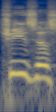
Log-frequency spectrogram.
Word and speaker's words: Cheeza: The name is for a mashup of chicken and pizza, and it's pronounced Cheeza, so it rhymes with pizza.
